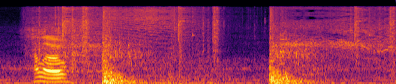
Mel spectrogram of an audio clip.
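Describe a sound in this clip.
A shotgun fires with heavy booming blasts.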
